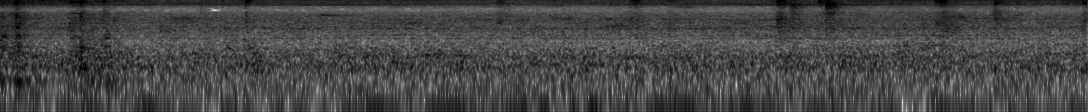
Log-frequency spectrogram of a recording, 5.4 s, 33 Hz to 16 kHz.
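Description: Steady low hum of a stationary SP1900 (IKK) electric train, its ventilation and auxiliary equipment running while it stands at an underground platform with its doors open, with a few faint clicks.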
